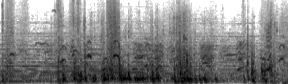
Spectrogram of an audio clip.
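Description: Several sled dogs bark and yip in a busy, overlapping chorus, fairly close, with some background clatter and movement throughout.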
